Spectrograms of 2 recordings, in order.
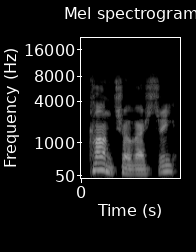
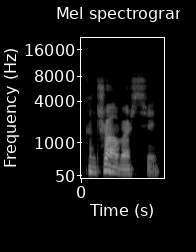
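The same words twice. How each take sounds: First: "controversy" with strong CON at the start; "controversy" said CON-tro-ver-sy; stress on first syllable. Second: "controversy" with strong TROV and weak first syllable; "controversy" said con-TROV-er-sy; stress on second syllable. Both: Shown as a demonstration. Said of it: "where to put the stress".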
